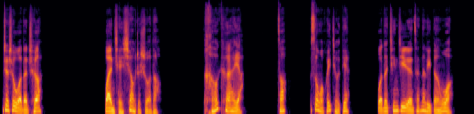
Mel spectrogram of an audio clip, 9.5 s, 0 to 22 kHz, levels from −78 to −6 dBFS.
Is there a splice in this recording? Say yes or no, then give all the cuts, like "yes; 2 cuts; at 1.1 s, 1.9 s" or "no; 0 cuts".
no; 0 cuts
